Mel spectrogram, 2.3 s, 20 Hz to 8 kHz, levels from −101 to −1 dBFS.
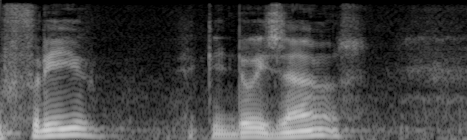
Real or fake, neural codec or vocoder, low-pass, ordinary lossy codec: fake; codec, 16 kHz, 4 kbps, FunCodec, trained on Chinese and English, 50 frames a second; 7.2 kHz; none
